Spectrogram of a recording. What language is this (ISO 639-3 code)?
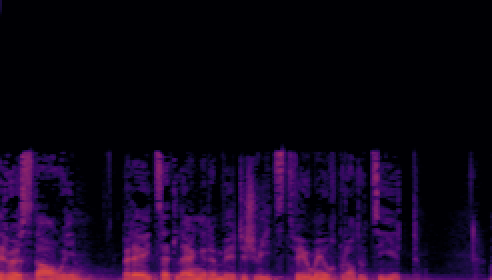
gsw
